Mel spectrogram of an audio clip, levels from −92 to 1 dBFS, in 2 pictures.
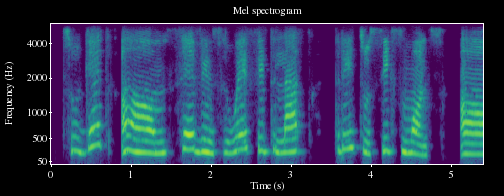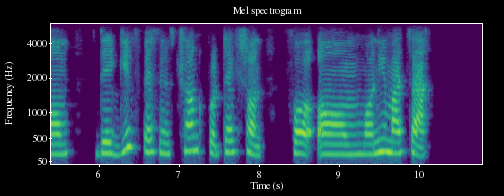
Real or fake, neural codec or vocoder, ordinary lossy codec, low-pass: real; none; Opus, 16 kbps; 5.4 kHz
